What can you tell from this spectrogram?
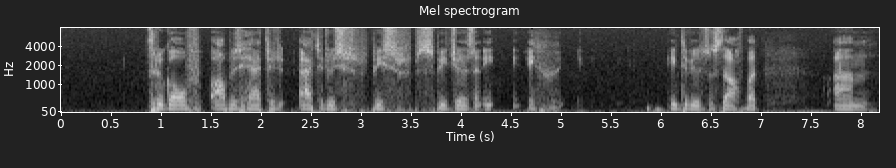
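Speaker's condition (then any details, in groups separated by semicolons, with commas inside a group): Stuttering; onset in childhood, persistent, not expected to go away, accepted around age 21-22; avoided speaking and phone calls while growing up, shy about way of speaking; repeated sounds, prolonged sounds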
